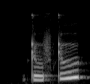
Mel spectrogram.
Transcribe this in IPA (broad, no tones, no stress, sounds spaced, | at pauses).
ʈ u f ʈ u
